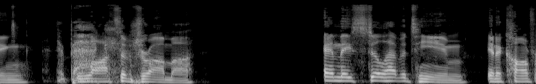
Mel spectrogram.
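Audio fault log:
2.36–2.99 s rebuffering stall: after "of drama" the speech stops dead for 0.63 s, then resumes exactly at "and they still have"; the player ran out of buffered audio and waited, adding time without losing any, seen as a flat waveform and blank spectrogram gap.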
